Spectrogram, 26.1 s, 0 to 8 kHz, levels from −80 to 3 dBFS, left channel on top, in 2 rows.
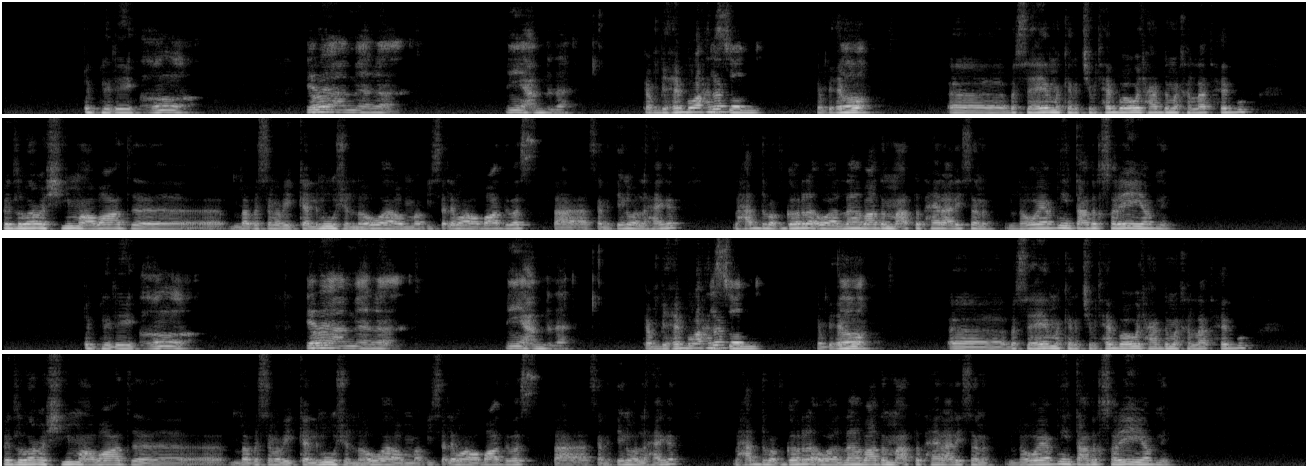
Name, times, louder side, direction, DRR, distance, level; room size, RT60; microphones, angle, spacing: voice 1, 0.8-1.3 3.1-3.3 6.4-7.3 8.1-8.6 9.5-12.5 13.1-19.8 20.3-24.7, left 1 dB, 10° left, 0.3 m, -26 dB
voice 2, 1.4-1.9 3.0-4.0 5.0-5.7 7.1-7.5 8.3-8.6, right 1 dB, 35° right, 0.6 m, -28 dB
3.3 x 2.2 x 2.4 m
head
